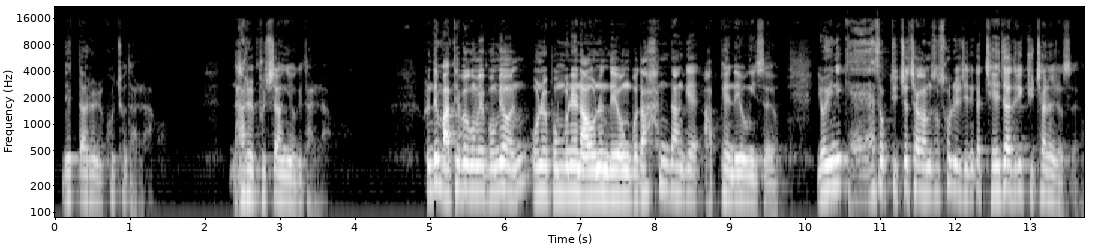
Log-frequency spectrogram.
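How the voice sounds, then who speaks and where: A middle-aged pastor delivers a sermon in a relaxed, conversational way. His voice sits a little high for a man. Now and then he slips into acting out the voices he quotes. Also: fairly quick.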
